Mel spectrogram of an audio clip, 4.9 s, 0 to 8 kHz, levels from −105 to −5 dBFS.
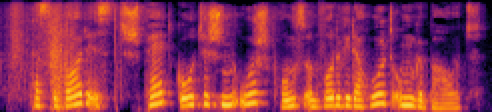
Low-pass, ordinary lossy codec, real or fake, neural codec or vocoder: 7.2 kHz; AAC, 32 kbps; real; none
